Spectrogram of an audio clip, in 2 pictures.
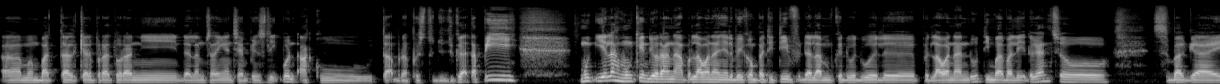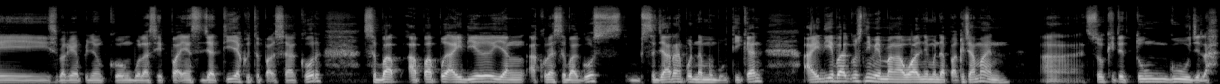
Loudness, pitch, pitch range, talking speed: -21 LUFS, 110 Hz, 100-125 Hz, 160 wpm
